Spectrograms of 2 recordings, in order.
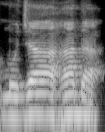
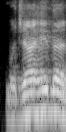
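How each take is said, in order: First: The vowel after the long a is a. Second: The vowel after the long a is i. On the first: The speaker calls it right. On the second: The speaker calls it wrong. "मुजाहिदा नहीं"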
